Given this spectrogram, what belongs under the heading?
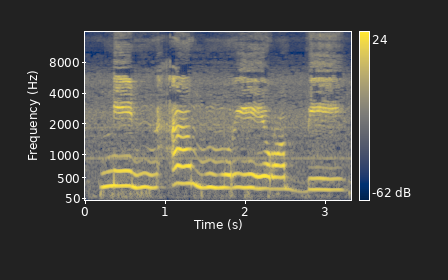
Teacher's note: ra yang pertama tipis tarqiq, ra yang kedua tebal tafkhim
